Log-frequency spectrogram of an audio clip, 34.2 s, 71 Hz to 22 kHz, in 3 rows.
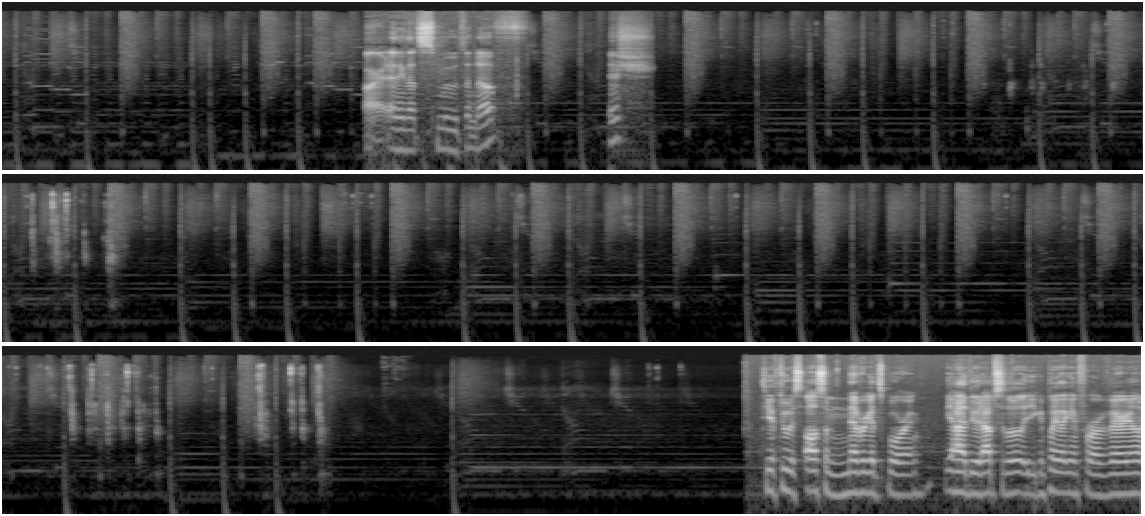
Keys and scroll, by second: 3.2 ctrl+shift+z.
